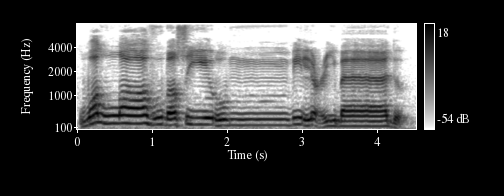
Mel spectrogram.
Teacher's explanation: وَاللَّهُ، لام کو پر کیجئے، وَاللَّهُ بَصِيرٌ بالعباد، تنوین کے بعد با ہے، یہاں پہ قلب ہوگا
